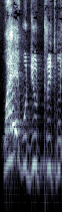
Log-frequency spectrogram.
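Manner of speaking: usual speaking voice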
